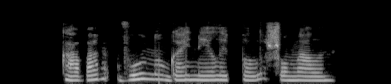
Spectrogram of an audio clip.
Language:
Mari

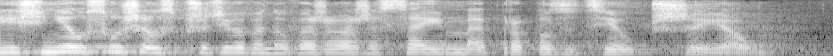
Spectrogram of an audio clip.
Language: Polish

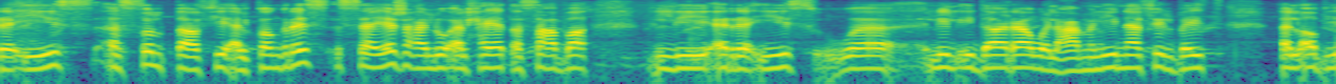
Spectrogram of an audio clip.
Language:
Arabic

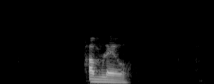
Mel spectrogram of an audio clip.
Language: Thai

